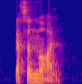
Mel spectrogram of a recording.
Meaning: legal person
- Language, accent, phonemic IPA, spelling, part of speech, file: French, France, /pɛʁ.sɔn mɔ.ʁal/, personne morale, noun, LL-Q150 (fra)-personne morale.wav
